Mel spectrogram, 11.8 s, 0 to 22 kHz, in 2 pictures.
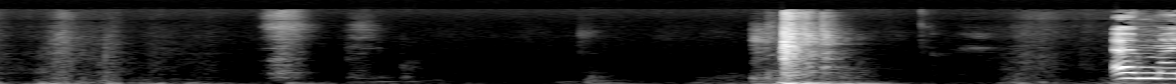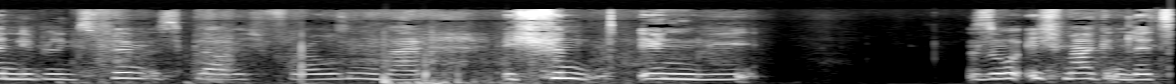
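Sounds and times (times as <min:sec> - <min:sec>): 
door being pushed shut: 0:03.8 - 0:04.5
soft shuffling and handling noises: 0:05.0 - 0:10.2
speech: 0:05.6 - 0:09.8, 0:10.8 - 0:11.7.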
